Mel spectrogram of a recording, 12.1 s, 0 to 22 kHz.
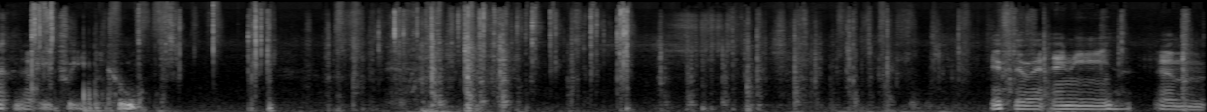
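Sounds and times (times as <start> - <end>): card packaging crinkling and tearing: 0.3 - 9.0.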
